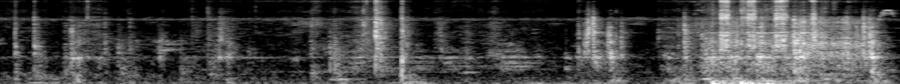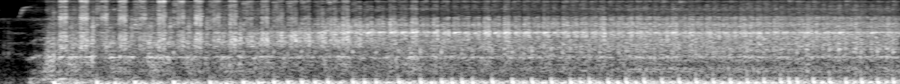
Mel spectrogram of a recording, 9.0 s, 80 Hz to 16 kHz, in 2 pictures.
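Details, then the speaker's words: Honda Wave 100 with 53mm block, stock cam to get 6.5 cam, ported head, lightened valve-pocket piston, first start after reassembly: several cranks, fires and holds a quick even idle, quiet, no valve clatter; normal. "Yan, andar niya. Tahimik naman. Hindi mo siya parang makinilya."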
